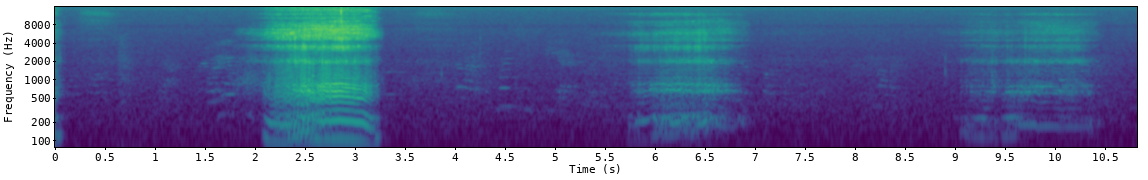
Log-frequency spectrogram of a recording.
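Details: Man asleep: three loud rough rattling inspiratory snores about four seconds apart, roughly 15 breaths a minute, quiet between; ordinary snoring.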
